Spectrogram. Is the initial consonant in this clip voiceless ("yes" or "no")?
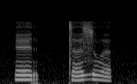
no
